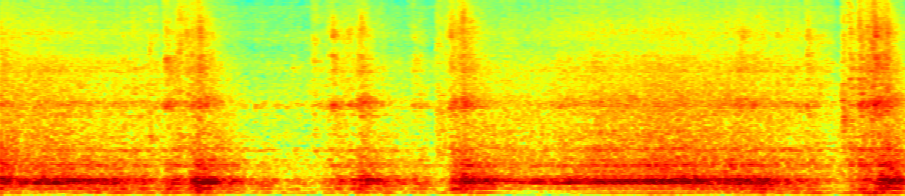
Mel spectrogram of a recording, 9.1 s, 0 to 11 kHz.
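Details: 1976 Dodge Dart V8 with rebuilt Edelbrock carburetor, warming up, idle mixture screws just adjusted: lumpy, loping idle swelling and dipping every couple of seconds; normal, from a mild cam.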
